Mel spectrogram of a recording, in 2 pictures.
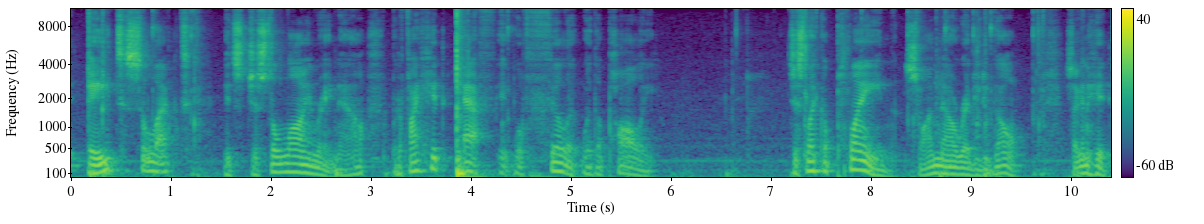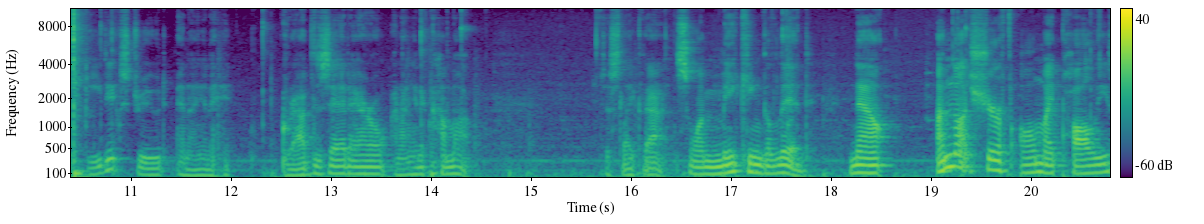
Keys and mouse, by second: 0.2 a, 3.9 f, 4.4-6.4 middle drag, 8.7-11.4 middle drag, 10.4 e, 12.2-14.2 drag, 14.3-16.3 middle drag, 19.3-20.7 middle drag.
